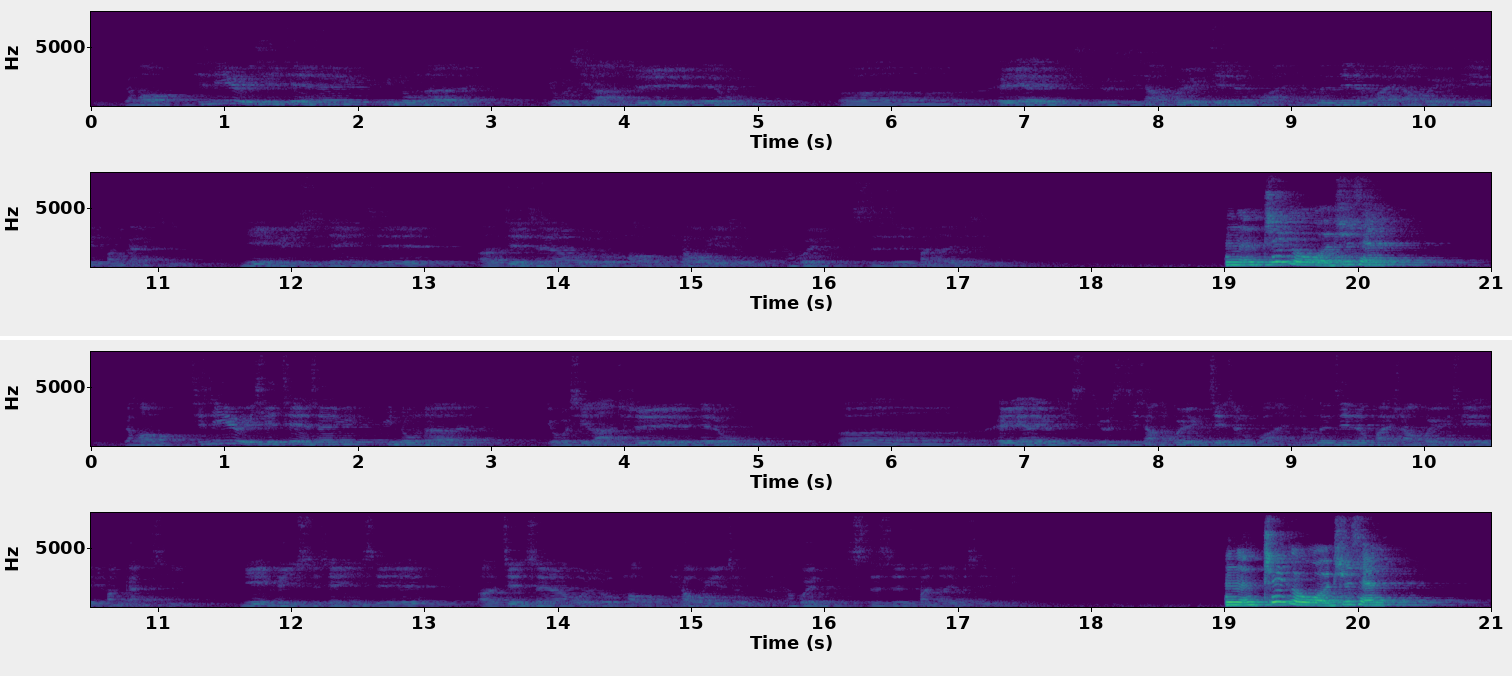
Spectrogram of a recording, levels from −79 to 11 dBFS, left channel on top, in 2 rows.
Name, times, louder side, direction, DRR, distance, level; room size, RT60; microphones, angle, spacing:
voice 1, 0.2-3.0 3.4-5.0 5.6-11.2 11.6-17.5, equal, 50° right, -1 dB, 2.4 m, -52 dB
voice 2, 19.0-20.2, right 6 dB, 90° right, 6 dB, 0.4 m, -25 dB
17.0 x 5.7 x 4.2 m, 1.4 s
head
